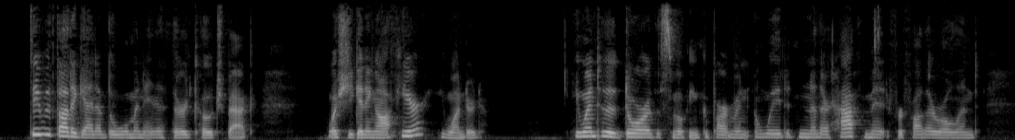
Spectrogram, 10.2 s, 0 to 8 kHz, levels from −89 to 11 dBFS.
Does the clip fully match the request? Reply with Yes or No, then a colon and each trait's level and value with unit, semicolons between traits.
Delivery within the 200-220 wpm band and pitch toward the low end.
No: fast, 205 wpm; medium, 180 Hz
